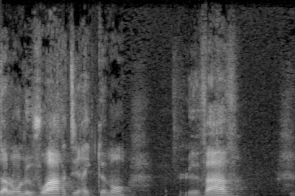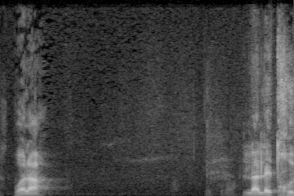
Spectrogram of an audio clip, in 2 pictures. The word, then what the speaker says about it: Vav: Le Vav, voilà. La lettre V. Voilà, la lettre V, c'est Vav, ou c'est V qu'on le prononce.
